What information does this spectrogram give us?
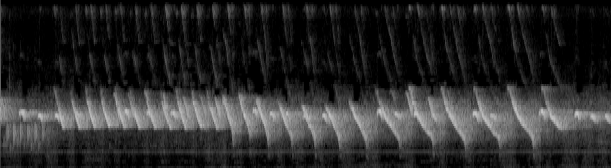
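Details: Canary song meant to prompt mating with a female: a short buzzy opening, then a long, even run of loud downward-sweeping notes repeated about three times a second.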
